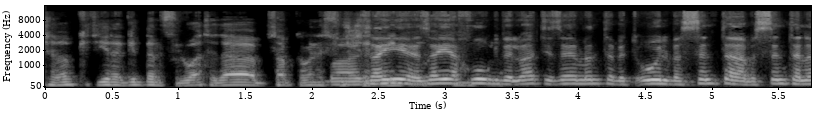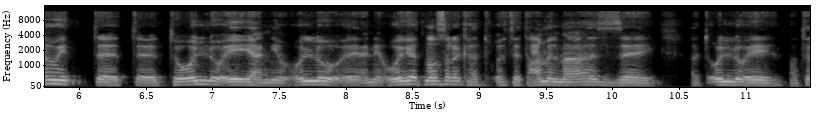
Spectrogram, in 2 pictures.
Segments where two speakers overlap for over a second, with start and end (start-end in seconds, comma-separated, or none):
2.1-3.5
